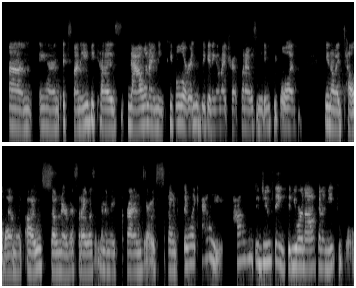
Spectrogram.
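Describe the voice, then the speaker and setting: A woman with a medium pitch talks fairly quickly, her intonation fairly even. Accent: Californian. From California, Fresno area. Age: 20s. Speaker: solo traveler and speech-language pathologist. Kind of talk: interview, casual chat.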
